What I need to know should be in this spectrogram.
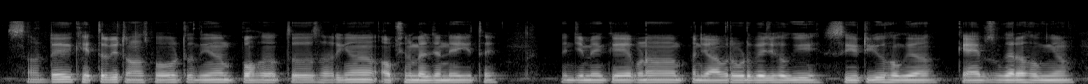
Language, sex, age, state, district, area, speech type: Punjabi, male, 30-45, Punjab, Mohali, rural, spontaneous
